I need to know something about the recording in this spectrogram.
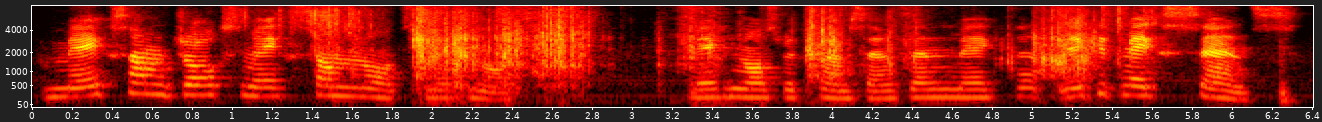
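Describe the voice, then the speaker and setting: A woman's voice: mid-range voice, slow, heavy background noise. A woman with an Austrian accent giving a profane, scolding rant while reacting to clips. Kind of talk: ranting reaction commentary.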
